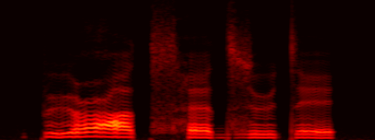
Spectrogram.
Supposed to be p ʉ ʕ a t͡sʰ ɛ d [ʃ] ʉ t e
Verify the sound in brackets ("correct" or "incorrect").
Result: incorrect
